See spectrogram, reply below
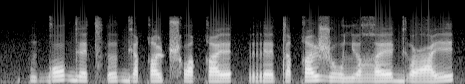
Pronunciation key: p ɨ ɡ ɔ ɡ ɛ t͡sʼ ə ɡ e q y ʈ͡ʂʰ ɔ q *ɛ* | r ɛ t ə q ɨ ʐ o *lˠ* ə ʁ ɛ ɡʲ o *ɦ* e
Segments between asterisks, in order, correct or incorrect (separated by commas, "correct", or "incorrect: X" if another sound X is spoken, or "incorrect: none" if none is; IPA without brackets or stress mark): correct, incorrect: lʲ, incorrect: ʕ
